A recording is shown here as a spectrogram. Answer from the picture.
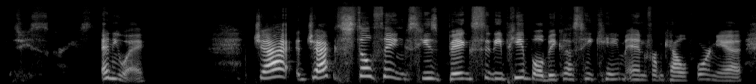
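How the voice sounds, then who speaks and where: A woman with a northern US accent, high-pitched with a bright, sharp tone, at a fairly slow pace, with very wide pitch swings and big swings in loudness, in a dry, close sound with no echo. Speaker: podcast co-host. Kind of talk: casual livestream commentary.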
